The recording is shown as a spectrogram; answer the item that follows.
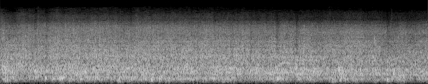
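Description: Several Camargue horses wading through a shallow river, their legs churning the water in a continuous, loud splashing.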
